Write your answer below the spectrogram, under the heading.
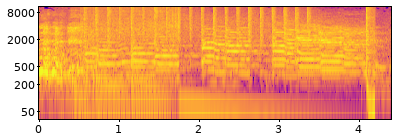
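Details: Music with sliding tones and a descending bass line under light chuckling and speech, ending in a short sharp thump, with no animal voice.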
